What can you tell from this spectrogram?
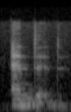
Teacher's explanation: Therefore, it is case 3, ended, where the ed is pronounced with the I as in sit and the d sound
